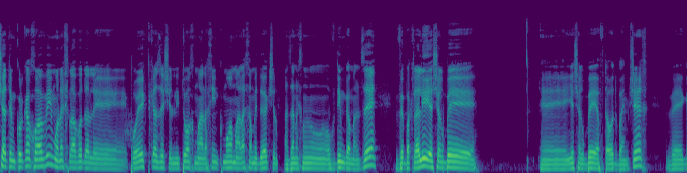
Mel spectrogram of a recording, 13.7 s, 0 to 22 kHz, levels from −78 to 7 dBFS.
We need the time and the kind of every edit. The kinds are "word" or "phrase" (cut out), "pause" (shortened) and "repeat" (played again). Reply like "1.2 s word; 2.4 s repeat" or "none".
5.5 s word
